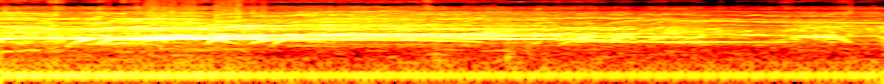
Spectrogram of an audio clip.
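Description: A group of young women cheering and shouting together, many high voices overlapping in long, drawn-out whoops, loudest in the first couple of seconds, over a steady low hum.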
